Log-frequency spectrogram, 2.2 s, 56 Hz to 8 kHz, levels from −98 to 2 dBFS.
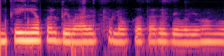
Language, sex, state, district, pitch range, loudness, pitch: Bhojpuri, female, Bihar, East Champaran, 200-220 Hz, -17 LUFS, 205 Hz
